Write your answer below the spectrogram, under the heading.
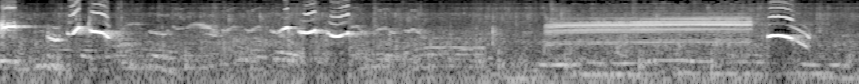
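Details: Common iora, called a champion on stage, starting with scattered twisting whistled phrases, then holding a steady buzzing trill for about a second and a half, ending on a loud falling whistle.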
